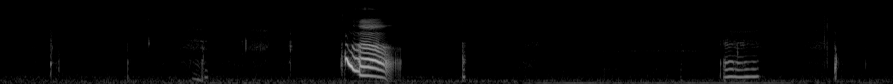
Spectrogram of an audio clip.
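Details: A baby, getting ready for a bath, gives soft, sharp hiccup clicks at irregular intervals, with two brief voiced baby sounds between them; hiccups.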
